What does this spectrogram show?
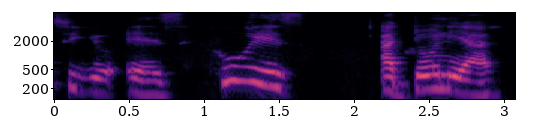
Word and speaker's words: Adonia: So it's actually a Greek word that is pronounced Adonia, right?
